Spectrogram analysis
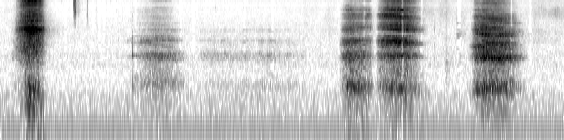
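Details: Woman sneezing repeatedly after deliberately taking deep inhales from a chili powder shaker: four explosive sneezes, some with a quick gasping in-breath before them, over a low steady hum, recorded on a phone.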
